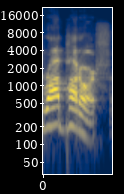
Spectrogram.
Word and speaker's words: Rob Pottorf: the composer for danger rangers ladies and gentlemen rob poddorf i hope i'm pronouncing that right you're that's you get bonus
